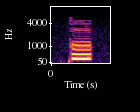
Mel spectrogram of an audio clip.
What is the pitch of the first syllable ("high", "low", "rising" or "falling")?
high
